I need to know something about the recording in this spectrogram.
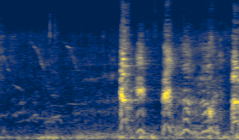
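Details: Household dogs giving a run of short, rough barks, about five in under two seconds, irregularly spaced after a quiet start with faint background murmur.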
